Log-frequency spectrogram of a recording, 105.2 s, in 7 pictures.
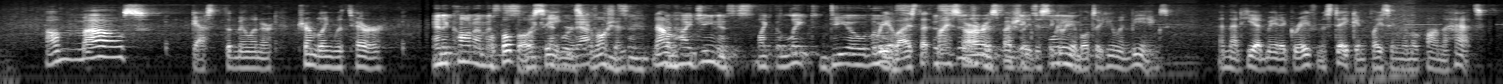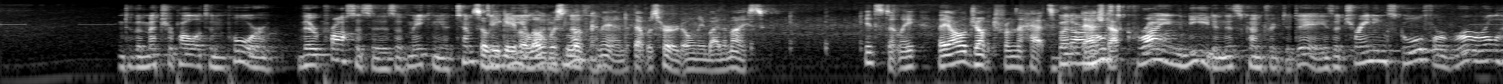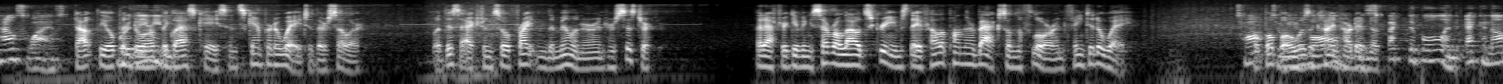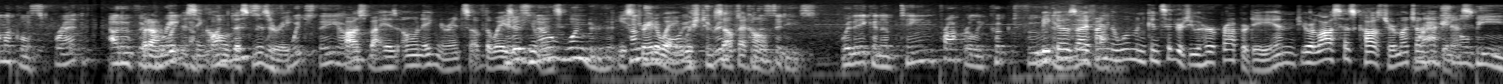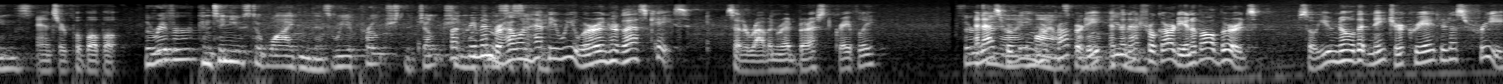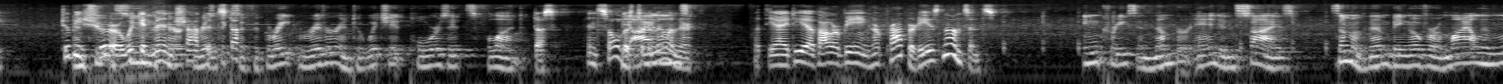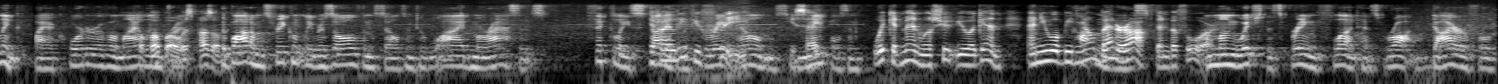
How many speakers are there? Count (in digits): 2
